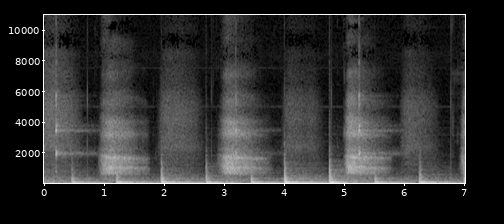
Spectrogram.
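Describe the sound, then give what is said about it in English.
Fast rhythmic breathing during a guided breathwork session, with many quick, forceful inhales and exhales through nose and mouth in a steady repeating pattern, each breath a short airy rush, heard alone without talk. “The movement will be a faster inhale and exhale. Same nose and mouth.”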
